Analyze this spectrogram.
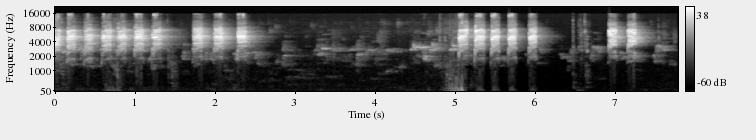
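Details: Calling bar-winged prinia, used to prompt other quiet prinias into answering; fast strings of sharp high notes, a softer trilled passage, then more rapid bursts, with one low thump.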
